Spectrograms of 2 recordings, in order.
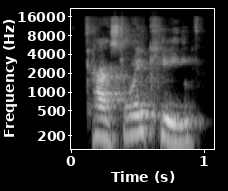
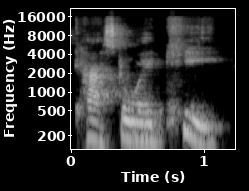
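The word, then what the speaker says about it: Castaway Cay: and they dock in castaway key i know it's spelled c-a-y and if you're a novice you're obviously gonna say castaway k however it's castaway key is how it's pronounced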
